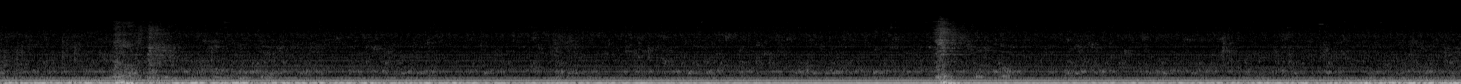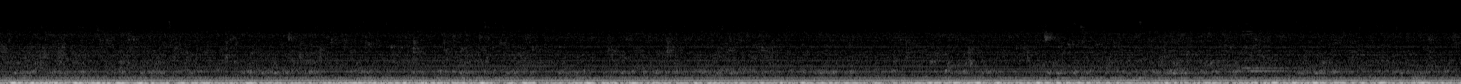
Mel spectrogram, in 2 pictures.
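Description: Aquarium aeration and filter running: a steady low hum and rumble with the water bubbling, and a couple of faint clicks.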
